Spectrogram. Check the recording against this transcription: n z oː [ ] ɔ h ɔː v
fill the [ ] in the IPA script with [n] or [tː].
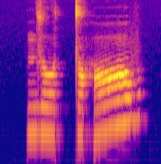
tː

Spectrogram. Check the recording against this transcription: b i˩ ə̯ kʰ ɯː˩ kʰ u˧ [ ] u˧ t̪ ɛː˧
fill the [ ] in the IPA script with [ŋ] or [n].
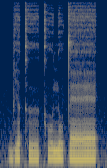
n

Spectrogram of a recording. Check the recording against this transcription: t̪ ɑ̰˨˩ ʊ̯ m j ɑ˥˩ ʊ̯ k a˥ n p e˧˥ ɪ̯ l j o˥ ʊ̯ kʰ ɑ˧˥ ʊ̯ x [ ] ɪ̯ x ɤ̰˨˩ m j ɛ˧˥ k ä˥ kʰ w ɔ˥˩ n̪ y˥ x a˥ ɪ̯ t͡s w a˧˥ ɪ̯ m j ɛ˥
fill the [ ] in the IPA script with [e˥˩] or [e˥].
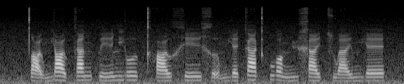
e˥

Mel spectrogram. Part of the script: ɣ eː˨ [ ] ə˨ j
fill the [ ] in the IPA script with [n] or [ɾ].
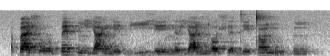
n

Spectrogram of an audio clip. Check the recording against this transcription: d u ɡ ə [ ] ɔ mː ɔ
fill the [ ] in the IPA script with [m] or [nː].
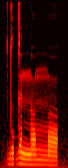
nː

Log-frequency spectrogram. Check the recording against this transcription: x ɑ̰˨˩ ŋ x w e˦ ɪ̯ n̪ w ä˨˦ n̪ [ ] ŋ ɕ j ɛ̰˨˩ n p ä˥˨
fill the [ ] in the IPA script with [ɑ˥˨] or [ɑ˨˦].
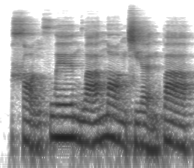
ɑ˥˨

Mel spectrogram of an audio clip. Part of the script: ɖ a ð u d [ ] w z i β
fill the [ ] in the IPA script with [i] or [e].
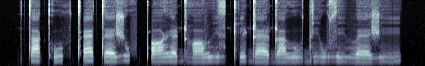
i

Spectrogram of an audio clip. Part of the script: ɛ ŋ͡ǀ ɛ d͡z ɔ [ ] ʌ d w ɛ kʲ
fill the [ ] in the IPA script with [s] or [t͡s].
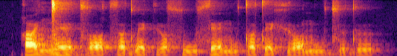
t͡s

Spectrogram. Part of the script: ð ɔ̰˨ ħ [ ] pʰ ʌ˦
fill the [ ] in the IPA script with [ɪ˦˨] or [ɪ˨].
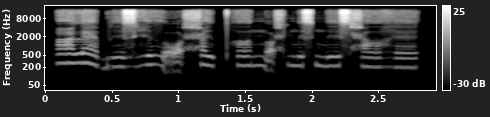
ɪ˦˨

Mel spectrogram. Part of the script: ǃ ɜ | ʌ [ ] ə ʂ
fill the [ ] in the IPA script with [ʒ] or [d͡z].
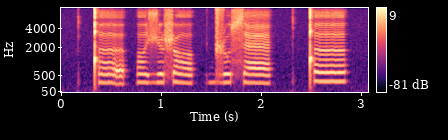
ʒ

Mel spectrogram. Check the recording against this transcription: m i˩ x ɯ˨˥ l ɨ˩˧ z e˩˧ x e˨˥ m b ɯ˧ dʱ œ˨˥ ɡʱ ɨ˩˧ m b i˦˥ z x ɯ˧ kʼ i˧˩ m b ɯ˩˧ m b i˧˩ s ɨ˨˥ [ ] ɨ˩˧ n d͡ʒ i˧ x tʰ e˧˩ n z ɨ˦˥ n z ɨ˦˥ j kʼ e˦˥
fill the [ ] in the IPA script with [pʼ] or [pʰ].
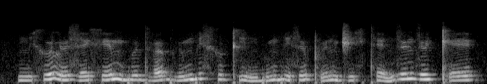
pʼ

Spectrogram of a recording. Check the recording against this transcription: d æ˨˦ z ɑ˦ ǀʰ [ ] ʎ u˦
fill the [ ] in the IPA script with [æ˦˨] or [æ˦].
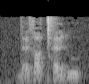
æ˦˨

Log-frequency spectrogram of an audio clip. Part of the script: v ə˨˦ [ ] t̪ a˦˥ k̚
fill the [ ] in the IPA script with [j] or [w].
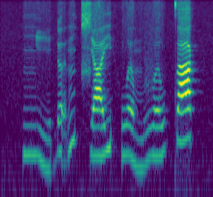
w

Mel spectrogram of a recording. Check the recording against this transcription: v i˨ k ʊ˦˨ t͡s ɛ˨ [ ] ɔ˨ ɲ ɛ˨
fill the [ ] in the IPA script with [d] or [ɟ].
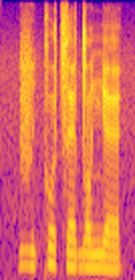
d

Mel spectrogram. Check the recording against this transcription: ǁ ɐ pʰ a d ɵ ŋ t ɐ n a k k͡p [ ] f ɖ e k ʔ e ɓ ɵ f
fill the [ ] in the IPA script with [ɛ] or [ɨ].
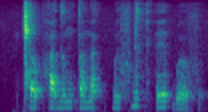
ɨ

